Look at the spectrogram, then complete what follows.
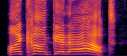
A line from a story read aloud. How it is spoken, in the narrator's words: Hound cried up to Finn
